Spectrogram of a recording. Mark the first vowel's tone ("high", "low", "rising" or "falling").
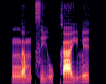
rising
